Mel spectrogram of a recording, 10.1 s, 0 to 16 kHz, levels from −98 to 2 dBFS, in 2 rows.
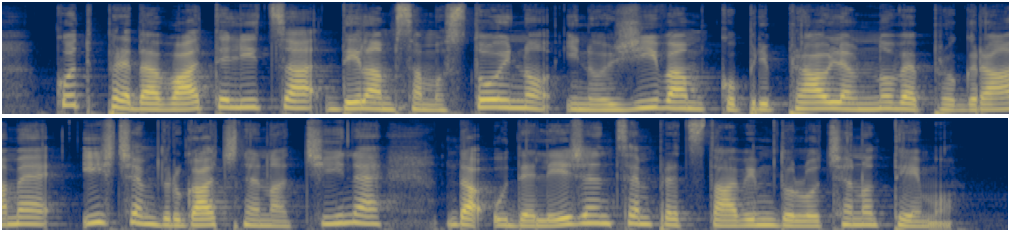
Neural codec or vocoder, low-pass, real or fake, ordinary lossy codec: none; 14.4 kHz; real; none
